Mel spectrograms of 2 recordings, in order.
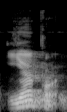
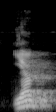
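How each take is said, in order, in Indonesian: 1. Qaf dilepaskan dengan gema yang memantul. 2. Qaf dipotong pendek tanpa pantulan sama sekali. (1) "Di sini ada qaf sukun kita pantulkan" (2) "Jadi jangan sekedar dibaca yak"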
